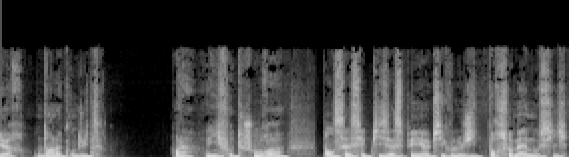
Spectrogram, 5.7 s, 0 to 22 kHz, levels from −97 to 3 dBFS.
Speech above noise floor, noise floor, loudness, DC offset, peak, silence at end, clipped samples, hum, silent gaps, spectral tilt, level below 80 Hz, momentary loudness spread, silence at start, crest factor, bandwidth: 59 dB; -78 dBFS; -19 LUFS; under 0.1%; -4 dBFS; 0.05 s; under 0.1%; none; none; -4.5 dB/octave; -44 dBFS; 5 LU; 0 s; 14 dB; 16 kHz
